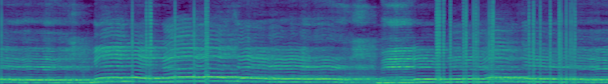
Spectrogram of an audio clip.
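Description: A boy singing a naat, a devotional poem in praise of the Prophet, unaccompanied into a microphone. He holds long notes that glide and waver in pitch, starting a new phrase about a second in and another after a short breath at about three and a half seconds.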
